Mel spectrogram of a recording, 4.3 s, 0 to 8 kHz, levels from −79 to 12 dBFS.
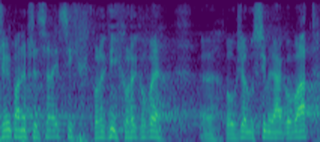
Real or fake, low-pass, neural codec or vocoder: fake; 7.2 kHz; vocoder, 44.1 kHz, 128 mel bands, Pupu-Vocoder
